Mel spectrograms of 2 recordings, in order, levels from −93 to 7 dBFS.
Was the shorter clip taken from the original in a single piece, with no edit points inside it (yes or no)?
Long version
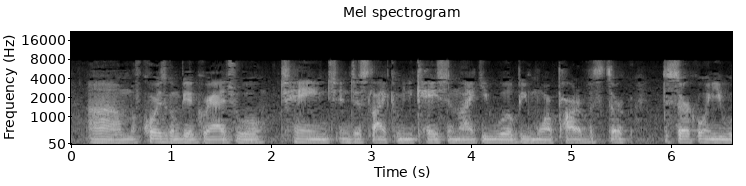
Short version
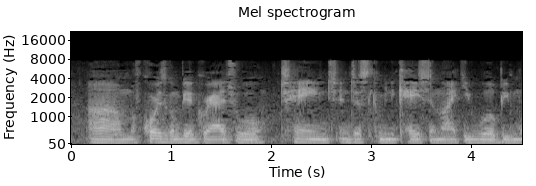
no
